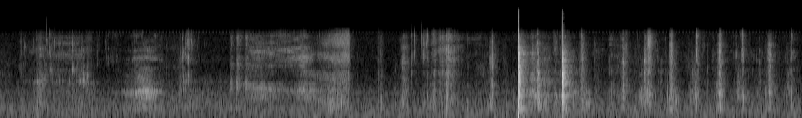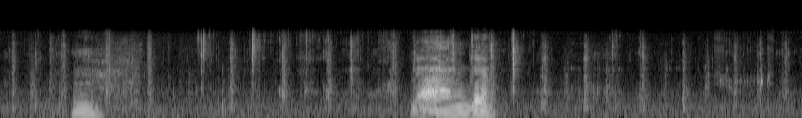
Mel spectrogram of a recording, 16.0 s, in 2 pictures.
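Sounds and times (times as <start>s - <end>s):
wet chewing: 5.8s - 16.0s.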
